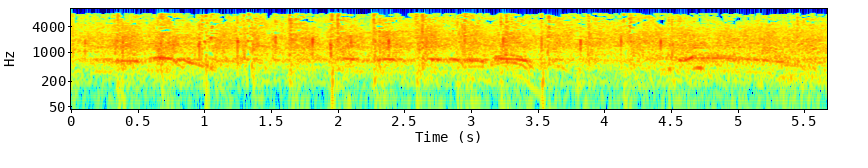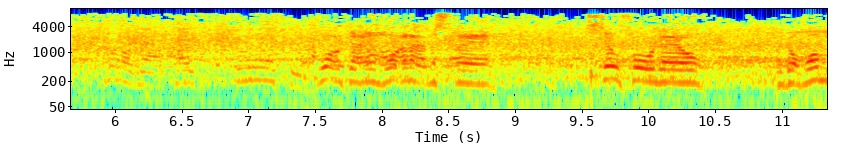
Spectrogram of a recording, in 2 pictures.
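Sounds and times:
stadium crowd applause: 0.0s - 11.3s
speech: 7.6s - 11.3s.

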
